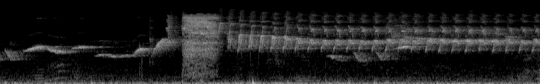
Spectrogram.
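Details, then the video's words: White-rumped shama, a caged bird moulted once since 2019, singing at a group training session in Gayo Lues, Aceh: varied whistled phrases, then a loud burst and a long run of rapid buzzy trilled notes. "Murai Batu Gunung Leuser"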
